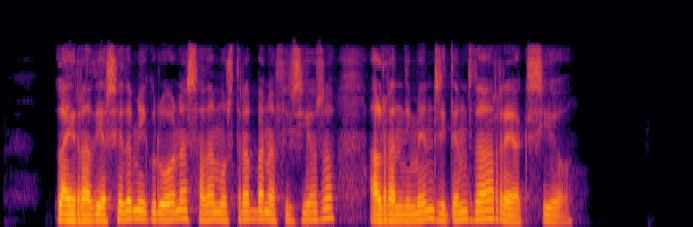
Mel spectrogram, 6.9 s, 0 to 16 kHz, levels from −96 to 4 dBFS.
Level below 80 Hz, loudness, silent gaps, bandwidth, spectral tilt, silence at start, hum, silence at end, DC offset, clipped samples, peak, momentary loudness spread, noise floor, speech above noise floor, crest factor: -54 dBFS; -19 LUFS; none; 7.8 kHz; -6.5 dB/octave; 0.6 s; none; 1.2 s; under 0.1%; under 0.1%; 0 dBFS; 8 LU; -67 dBFS; 48 dB; 18 dB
